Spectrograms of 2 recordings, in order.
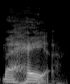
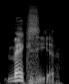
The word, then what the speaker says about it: Mexia: So the proper way to say it is Mahia. – That's what I thought. Okay. – Exactly. If most times people from the north, they say Mexia.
